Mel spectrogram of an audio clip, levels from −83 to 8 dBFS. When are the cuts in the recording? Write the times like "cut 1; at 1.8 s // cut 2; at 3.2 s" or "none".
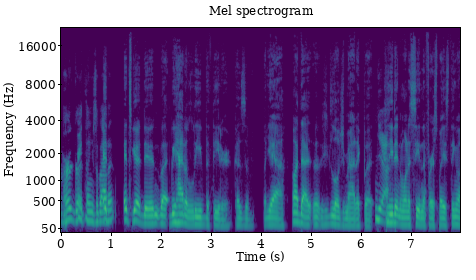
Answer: cut 1; at 1.4 s // cut 2; at 2.2 s // cut 3; at 4.1 s // cut 4; at 4.5 s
